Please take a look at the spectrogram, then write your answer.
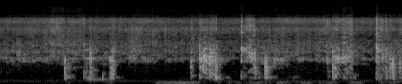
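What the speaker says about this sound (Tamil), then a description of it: "நல்லா தக்காளியோட பச்சை வாசனை போகிற அளவுக்கு நல்லா வதக்கணும்" Tomato masala with salt sautéing in a pan for a meal maker and egg masala, a soft continuous sizzle with repeated scraping strokes of a spatula stirring, fairly quiet and close.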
